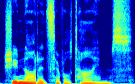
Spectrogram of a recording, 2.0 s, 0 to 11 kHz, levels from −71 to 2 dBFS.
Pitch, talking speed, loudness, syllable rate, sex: 155 Hz, 120 wpm, -16 LUFS, 4.2 syllables/s, female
